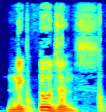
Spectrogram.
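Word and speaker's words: pnictogens: अंदर आया हुआ है पी साइलेंट रहता है निकटो जनस क्या कहा जाता है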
